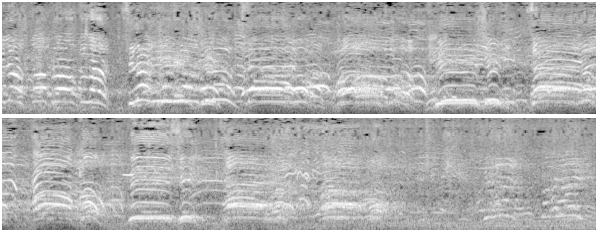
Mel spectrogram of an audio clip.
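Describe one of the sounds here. A crowd of young men chants loudly in rhythm outdoors.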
